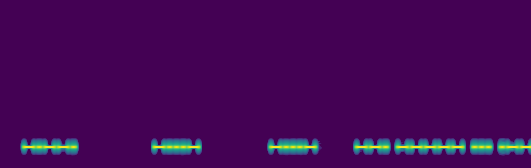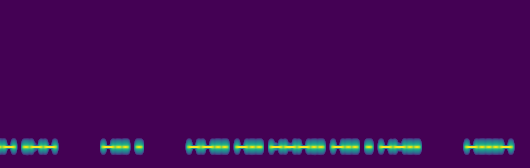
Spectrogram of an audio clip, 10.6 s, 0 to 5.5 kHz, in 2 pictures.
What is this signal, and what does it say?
Morse code, heard as a keyed tone, about 35 wpm, 700 Hz. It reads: <KN> <BT> <BT> G0SJW DE ZD8DEZ <BT>
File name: UK MASTER QSOs TRAINING/35WPM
